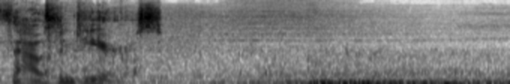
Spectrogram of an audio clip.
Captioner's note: deep rumble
